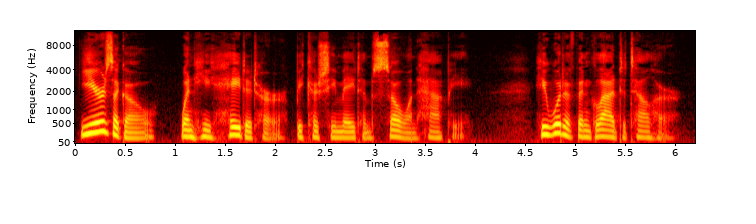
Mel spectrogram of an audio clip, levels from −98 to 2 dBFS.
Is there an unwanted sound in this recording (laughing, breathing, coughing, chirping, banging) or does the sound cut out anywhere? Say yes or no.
no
